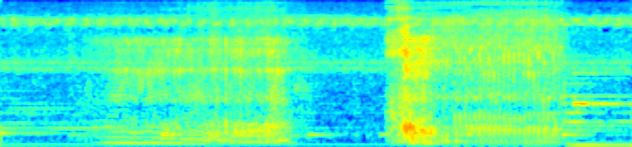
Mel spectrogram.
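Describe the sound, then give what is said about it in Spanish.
Deep, rumbling snores from a sleeping bear, two heavy breaths with a raspy rattle, loud, with a low growl-like drone between them and no talking. “¿Lo oyes? Ya se quedó dormido.”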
